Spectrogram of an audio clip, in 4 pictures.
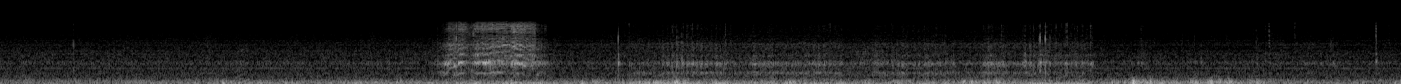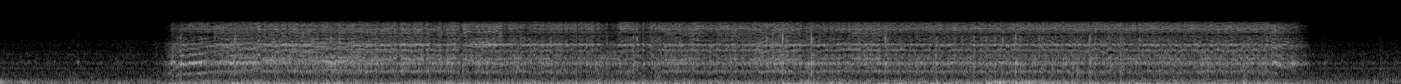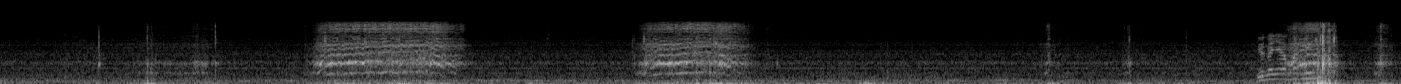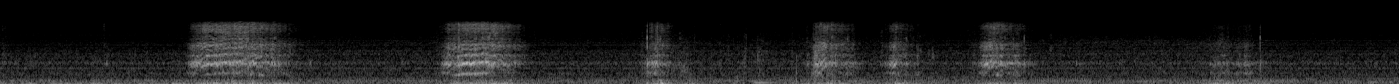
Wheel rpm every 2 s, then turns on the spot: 0, 0, 50, 10, 30, 10, 0, 20, 150, 160, 160, 160, 160, 60, 10, 50, 40, 50, 0, 0, 20, 10, 30, 20, 0, 10, 10, 0.
4-10 28-30 52-54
